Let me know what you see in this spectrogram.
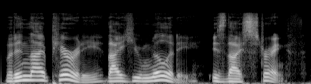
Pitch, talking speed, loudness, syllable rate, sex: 150 Hz, 175 wpm, -16 LUFS, 4.7 syllables/s, male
